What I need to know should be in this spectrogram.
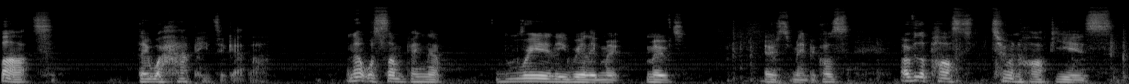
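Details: Adult man who describes himself as slightly stammering, heard in natural conversational speech with stuttering.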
